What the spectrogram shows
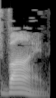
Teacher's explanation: voiced labiodental fricative, as in English vine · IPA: [v]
